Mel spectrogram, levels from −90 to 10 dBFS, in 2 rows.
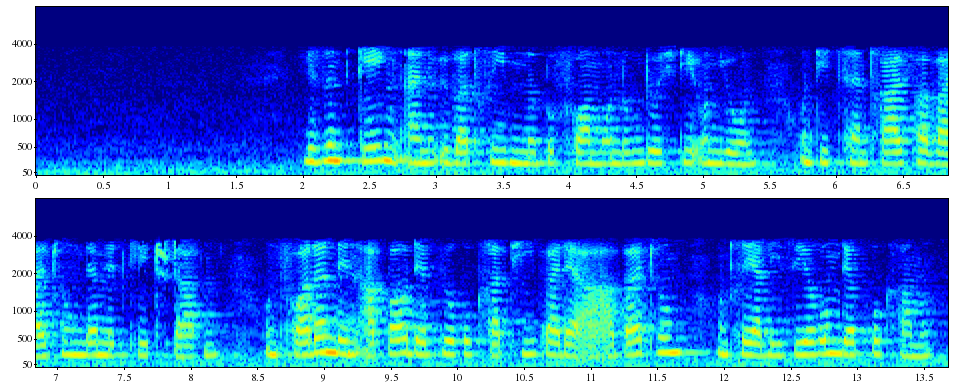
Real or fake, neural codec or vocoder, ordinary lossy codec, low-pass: real; none; AAC, 16 kbps; 7.2 kHz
